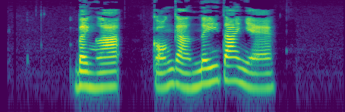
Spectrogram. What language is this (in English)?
Cantonese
